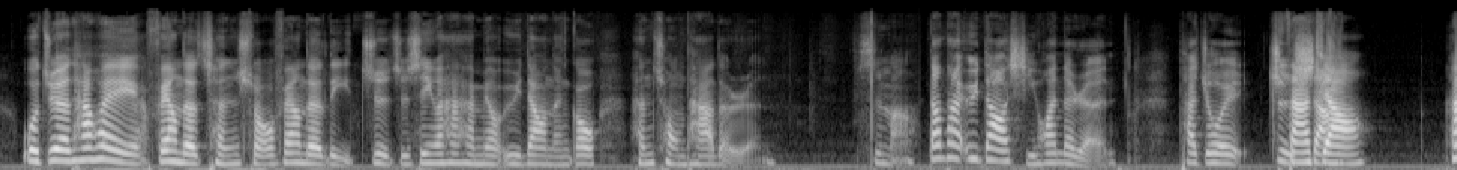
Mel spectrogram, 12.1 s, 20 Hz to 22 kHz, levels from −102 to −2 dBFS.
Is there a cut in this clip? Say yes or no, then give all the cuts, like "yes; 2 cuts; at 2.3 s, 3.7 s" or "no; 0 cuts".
no; 0 cuts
